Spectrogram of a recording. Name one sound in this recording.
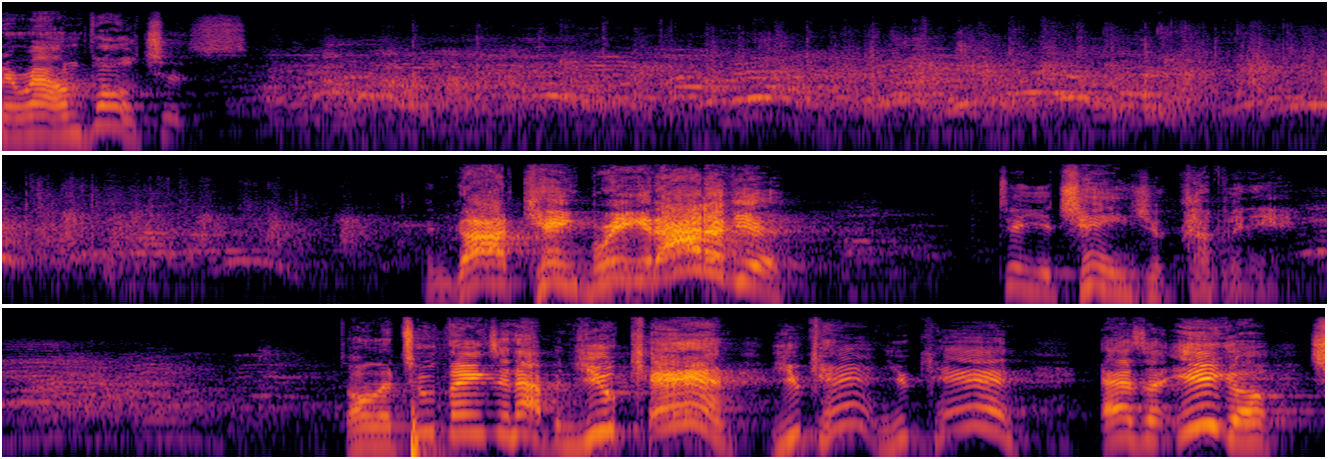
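A man preaches passionately through a microphone in a large echoing hall, his voice rising and falling.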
